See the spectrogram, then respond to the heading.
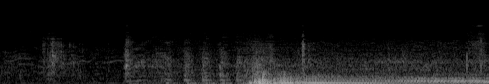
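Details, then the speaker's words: Opel Kadett GSI 2.0 16v with a newly fitted exhaust tip, started up; quiet, then catches into a low, uneven, wavering idle; owner says it is struggling to idle today for unknown reasons, a rough idle. "Yeah, so let's see if I can start it up for you guys. I don't know, for some reason today the car's struggling to idle."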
